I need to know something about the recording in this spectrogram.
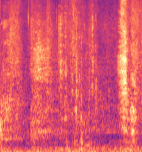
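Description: Hands mixing soft, wet lepinja dough in a plastic tub: faint squelching and slapping, with one short louder squelch near the end.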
